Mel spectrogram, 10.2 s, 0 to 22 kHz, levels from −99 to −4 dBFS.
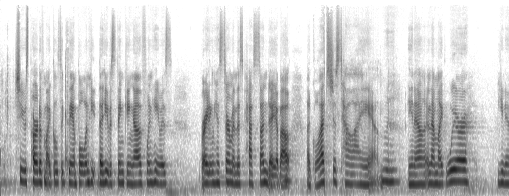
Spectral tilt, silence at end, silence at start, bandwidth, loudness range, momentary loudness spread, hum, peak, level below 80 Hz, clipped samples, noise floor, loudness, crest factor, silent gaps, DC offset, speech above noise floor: -6.5 dB/octave; 0 s; 0 s; 15.5 kHz; 2 LU; 10 LU; none; -4 dBFS; -60 dBFS; under 0.1%; -55 dBFS; -27 LUFS; 22 dB; none; under 0.1%; 29 dB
